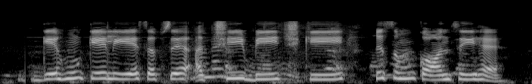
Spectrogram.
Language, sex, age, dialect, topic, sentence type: Hindi, female, 18-24, Marwari Dhudhari, agriculture, question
